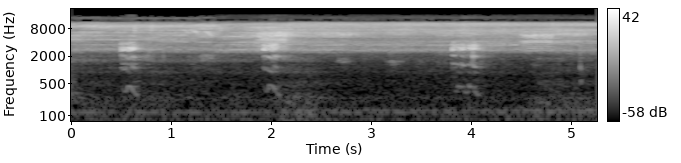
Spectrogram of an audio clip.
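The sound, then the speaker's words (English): A panda gives three short, bleating calls at roughly two-second intervals, a nasal sound somewhere between a cat's meow and a horse's whinny, over a steady high-pitched background hiss of insects. “it's like a, a, cross between a cat and a horse sound.”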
